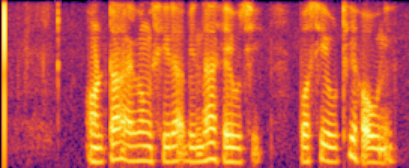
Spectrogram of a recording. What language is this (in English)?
Odia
